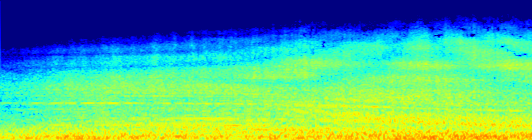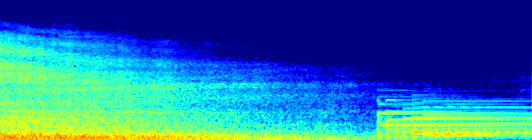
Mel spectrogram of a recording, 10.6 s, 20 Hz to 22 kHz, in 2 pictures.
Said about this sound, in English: Flight 613 with service to Hollywood is ready to depart, so please fasten your seatbelt, put your tray tables and seatbacks into their fully functional upright and tucked positions, because here we go!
